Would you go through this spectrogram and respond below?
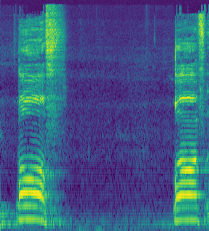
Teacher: জিহ্বার গোড়াতে উপরে দেখবে একটি আলা জিহ্বা আছে। আলা জিহ্বা থেকে উচ্চারণ হবে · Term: বড় কফ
